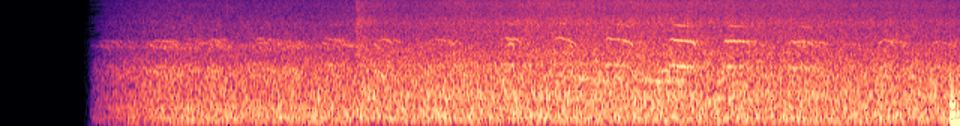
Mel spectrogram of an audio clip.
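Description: Ocean surf noise fading in about a second in and then running steadily, with short high chirps repeating about twice a second over it.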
